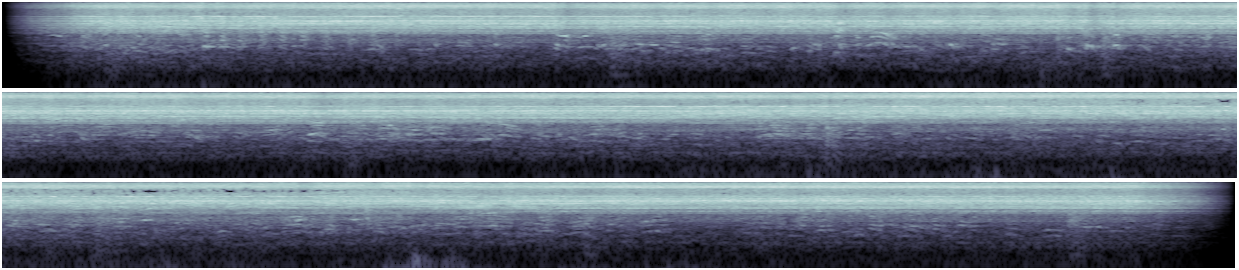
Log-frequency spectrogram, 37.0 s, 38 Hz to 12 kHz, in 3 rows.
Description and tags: Ja Loco 06
New Zealand Ja Class Locomotive coming into, stationed at and leaving Hamilton Station. Homeward bound to Auckland (Glennbrook) after a joint day trip to National Park and back. Recorded in very cold conditions with a sony dictaphone, near 10pm NZST.
steam-train, new-zealand, locomotive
